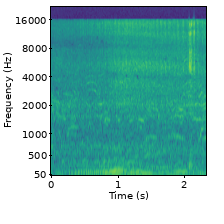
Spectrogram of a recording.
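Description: A motor engine running, its pitch rising briefly about a second in, over the chatter of many voices.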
